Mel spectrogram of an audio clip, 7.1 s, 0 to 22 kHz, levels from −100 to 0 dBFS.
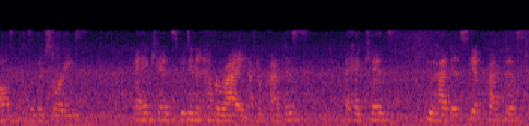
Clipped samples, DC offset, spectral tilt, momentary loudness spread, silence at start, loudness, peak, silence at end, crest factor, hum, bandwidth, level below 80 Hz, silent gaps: under 0.1%; under 0.1%; -5 dB/octave; 11 LU; 0 s; -42 LUFS; -24 dBFS; 0 s; 18 dB; none; 8.2 kHz; -56 dBFS; none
